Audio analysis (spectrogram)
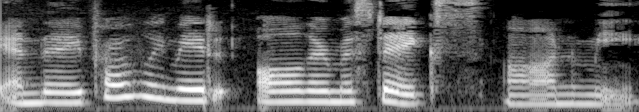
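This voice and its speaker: A woman's fairly slow delivery is accompanied by music in the background. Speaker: aspiring actor. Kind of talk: personal life story told to camera.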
